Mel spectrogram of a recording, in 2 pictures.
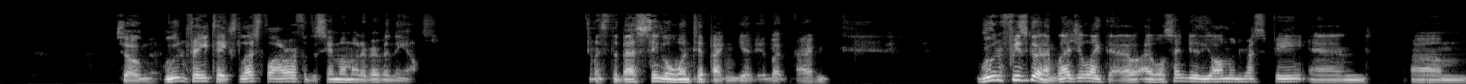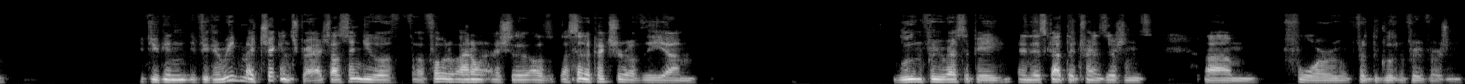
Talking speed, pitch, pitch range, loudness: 175 wpm, 115 Hz, 100-140 Hz, -18 LUFS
